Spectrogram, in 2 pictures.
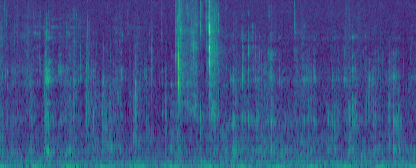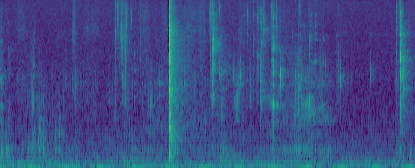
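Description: Close-miked chewing of a soup-dipped grilled cheese sandwich: soft wet mouth sounds with a few sharp clicks, the loudest about seven seconds in.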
